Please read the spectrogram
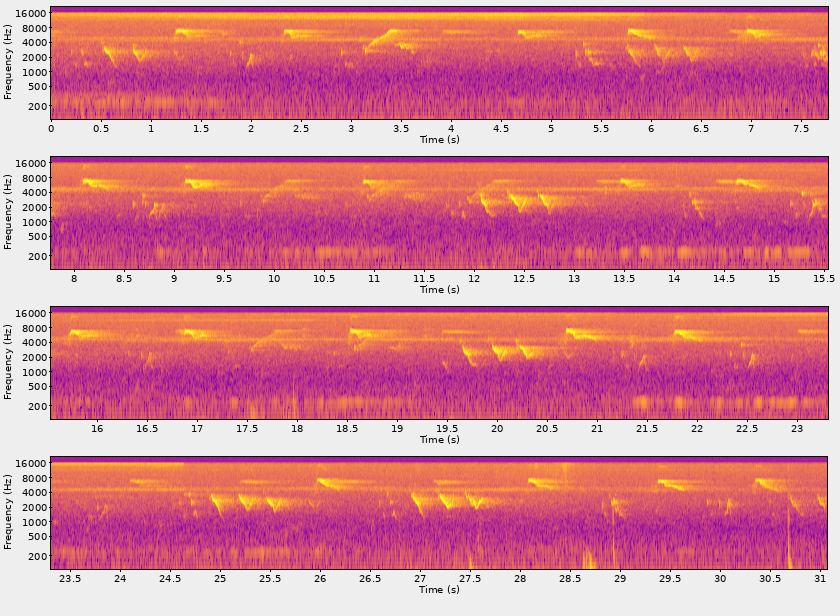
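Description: Faint birdsong: a short high call repeated about once a second, with scattered lower chirps, over a low background rumble.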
